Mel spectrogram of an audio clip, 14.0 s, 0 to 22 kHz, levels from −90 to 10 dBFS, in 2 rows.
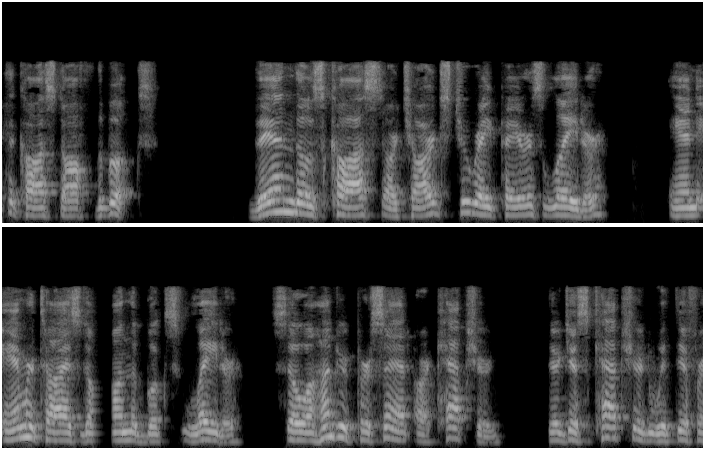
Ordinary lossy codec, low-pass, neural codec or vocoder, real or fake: MP3, 48 kbps; 7.2 kHz; none; real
